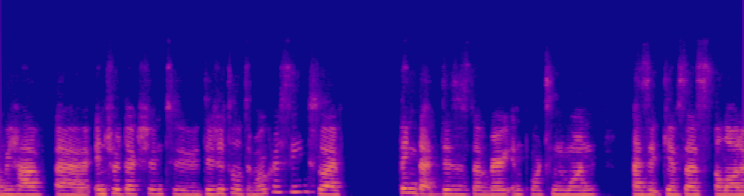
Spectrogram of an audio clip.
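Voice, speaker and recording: A woman's voice: medium pitch, no echo. A young woman, a master's student, describing her studies in a hesitant casual way with many fillers. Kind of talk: casual webinar talk. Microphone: laptop mic on video call. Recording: dull lo-fi call audio.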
